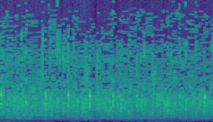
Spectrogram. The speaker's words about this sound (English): Welcome to Yoshi's in Oakland. We're glad you could join us this evening. Will you please give a warm round of applause and help bring to the stage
